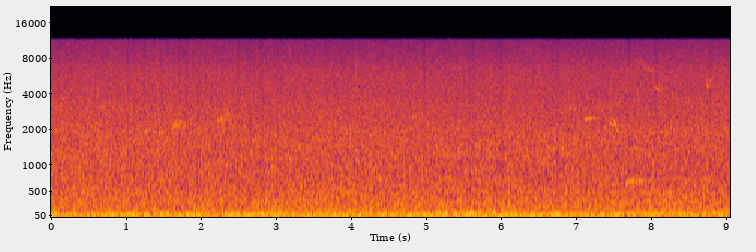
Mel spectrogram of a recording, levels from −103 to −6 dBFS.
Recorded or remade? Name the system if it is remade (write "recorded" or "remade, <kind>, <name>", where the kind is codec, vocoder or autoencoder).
recorded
